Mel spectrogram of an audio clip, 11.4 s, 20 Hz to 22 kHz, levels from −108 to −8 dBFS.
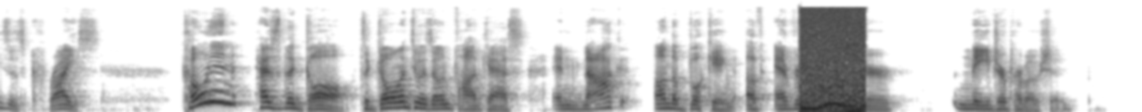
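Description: Wrong sample width from 8.00 to 8.65 s in this speech recording: the data there are read with fewer bytes per sample than they were written with. Every stored sample is split into two, so that stretch plays at 0.5 times speed and an octave low, buried under loud, harsh noise. That halving fits 32-bit float data being read as 16-bit integers, where each float's bytes become two integer values, only one of which keeps the top bits of the real signal.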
